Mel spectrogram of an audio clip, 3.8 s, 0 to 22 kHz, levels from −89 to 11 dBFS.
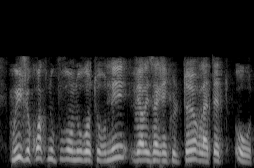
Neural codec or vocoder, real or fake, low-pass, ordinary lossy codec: none; real; 5.4 kHz; AAC, 24 kbps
